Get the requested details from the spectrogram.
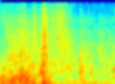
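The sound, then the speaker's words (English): A Viking rowing boat's oars dip and pull through water, with a louder splash partway through and softer sloshing strokes around it, with no talking. “Okay, you've got a sword. We'll get on the boat then.”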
